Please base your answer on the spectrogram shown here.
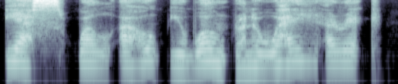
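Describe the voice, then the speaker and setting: A woman voicing a brisk, bossy but caring female neighbour in an audio drama, insistent and reassuring. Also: mid-range voice, darkish tone, slightly rough, no echo, clean studio sound, pitched above the performer's own voice.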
